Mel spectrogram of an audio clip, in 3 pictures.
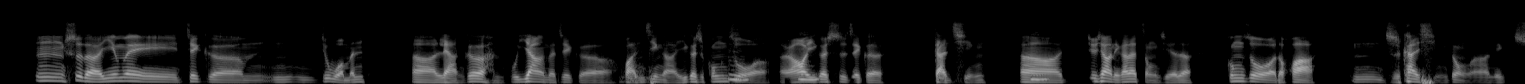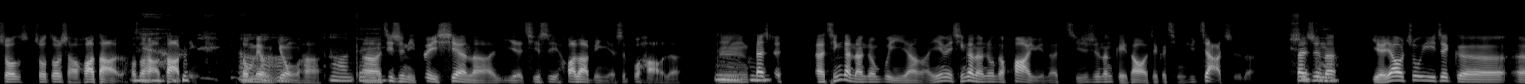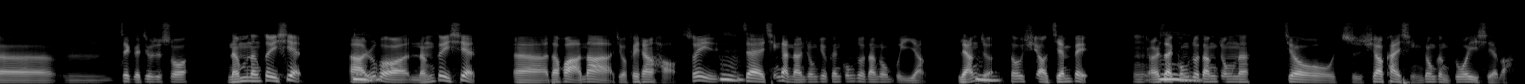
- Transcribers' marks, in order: other background noise; chuckle
- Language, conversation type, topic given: Chinese, podcast, 你认为长期信任更多是靠言语，还是靠行动？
